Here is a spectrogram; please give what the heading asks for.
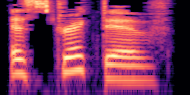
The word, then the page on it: astrictive: British English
